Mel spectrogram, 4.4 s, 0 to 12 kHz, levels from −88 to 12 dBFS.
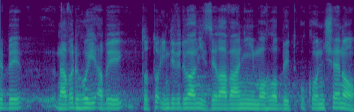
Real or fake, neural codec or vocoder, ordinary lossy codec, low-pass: real; none; Opus, 32 kbps; 10.8 kHz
